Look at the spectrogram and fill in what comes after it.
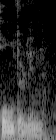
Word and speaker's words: Hölderlin: I don't know if anyone out there has ever heard of Hölderlin, but or I should say his proper pronunciation is Hölderlin.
